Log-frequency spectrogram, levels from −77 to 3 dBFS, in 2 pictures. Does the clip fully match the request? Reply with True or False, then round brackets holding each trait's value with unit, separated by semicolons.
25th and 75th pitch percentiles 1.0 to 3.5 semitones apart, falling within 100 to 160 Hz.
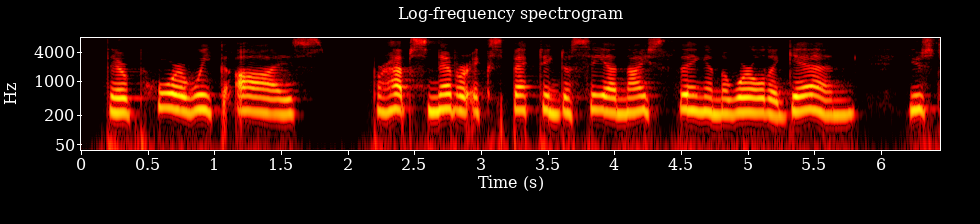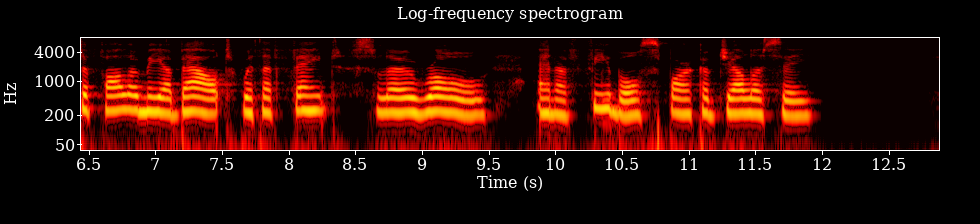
False (2.7 semitones; 230 Hz)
